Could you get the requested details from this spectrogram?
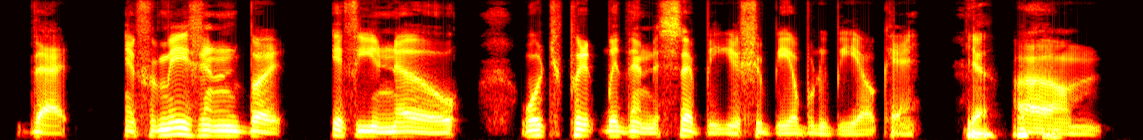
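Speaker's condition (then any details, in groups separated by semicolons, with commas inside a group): Cerebral palsy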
